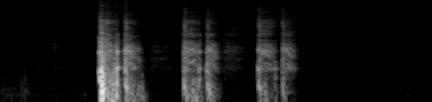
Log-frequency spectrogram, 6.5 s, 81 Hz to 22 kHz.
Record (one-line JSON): {"three_cough_length": "6.5 s", "three_cough_amplitude": 32768, "three_cough_signal_mean_std_ratio": 0.17, "survey_phase": "beta (2021-08-13 to 2022-03-07)", "age": "45-64", "gender": "Male", "wearing_mask": "No", "symptom_diarrhoea": true, "symptom_fever_high_temperature": true, "symptom_headache": true, "symptom_onset": "3 days", "smoker_status": "Never smoked", "respiratory_condition_asthma": false, "respiratory_condition_other": false, "recruitment_source": "Test and Trace", "submission_delay": "1 day", "covid_test_result": "Positive", "covid_test_method": "RT-qPCR", "covid_ct_value": 18.9, "covid_ct_gene": "ORF1ab gene"}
